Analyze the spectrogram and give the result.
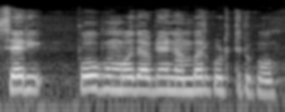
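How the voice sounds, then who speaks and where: A woman voicing a calm, teasing young male hero in a cartoon series. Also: fairly low pitch, fast talker, noisy background, close to an everyday voice. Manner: teasing, patient, a little bossy. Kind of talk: Tamil cartoon series voice acting.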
